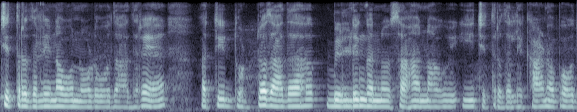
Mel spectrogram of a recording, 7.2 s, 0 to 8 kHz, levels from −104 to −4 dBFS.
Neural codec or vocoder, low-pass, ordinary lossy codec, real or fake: none; 7.2 kHz; none; real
